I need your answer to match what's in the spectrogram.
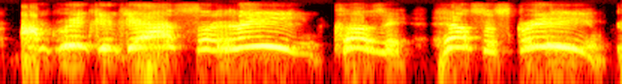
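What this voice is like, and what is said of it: Imitates another person's voice. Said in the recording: “I can do his voice ... That was pretty good. That was pretty freaking good.”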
